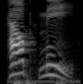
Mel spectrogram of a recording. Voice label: slow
